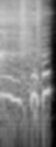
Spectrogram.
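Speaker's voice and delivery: short, high giggle. Acted. Saying five positive words to a plant, high giggle. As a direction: giggle at your own silly word list.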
